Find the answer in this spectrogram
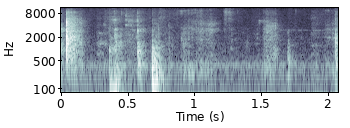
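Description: Faint crunching of roasted almonds being chewed, a few sharp crunches in the first second, then quiet.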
